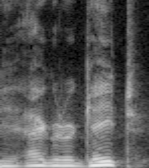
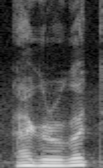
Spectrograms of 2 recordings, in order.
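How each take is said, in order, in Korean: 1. 동사 소리 그대로 발음합니다. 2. 명사 소리 그대로 발음합니다. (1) "aggregate이라고 발음하면 이제 합산하다가 되고" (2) "aggregate 명사면 이제 뭐 저 그 합계가 되는데"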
